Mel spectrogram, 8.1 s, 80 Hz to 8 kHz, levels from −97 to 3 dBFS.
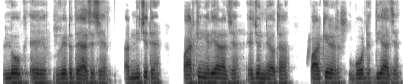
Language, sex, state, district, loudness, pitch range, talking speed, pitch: Bengali, male, West Bengal, Malda, -18 LUFS, 115-120 Hz, 135 wpm, 120 Hz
